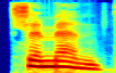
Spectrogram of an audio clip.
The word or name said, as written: cementless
